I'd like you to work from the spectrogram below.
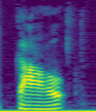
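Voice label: "kau3", Teochew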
